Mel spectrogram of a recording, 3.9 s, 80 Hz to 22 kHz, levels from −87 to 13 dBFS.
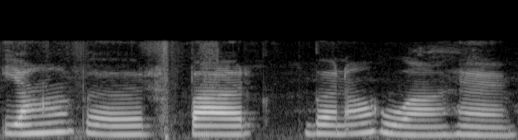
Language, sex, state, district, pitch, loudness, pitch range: Hindi, female, Chandigarh, Chandigarh, 205 Hz, -17 LUFS, 200-220 Hz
